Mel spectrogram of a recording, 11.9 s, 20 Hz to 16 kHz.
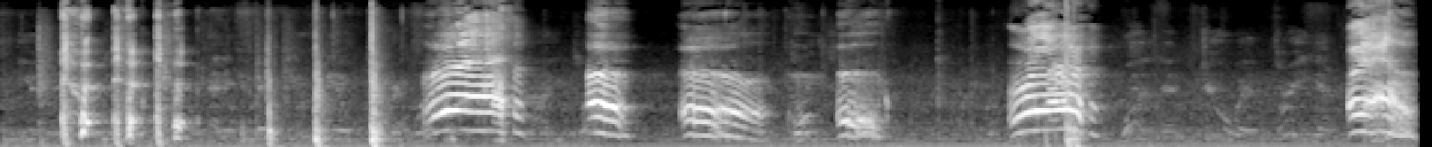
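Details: Infant, mimicking coughing since about 4 months old, gives a run of short, sharp playful voluntary imitated cough sounds, then voiced babbling and squeals; harmless imitation.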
